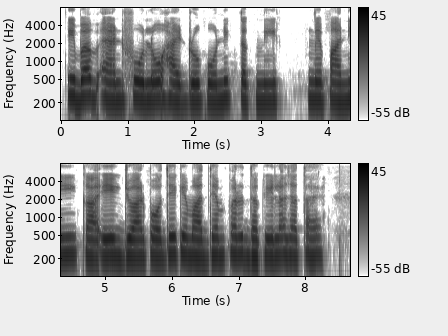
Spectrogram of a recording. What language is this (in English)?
Hindi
